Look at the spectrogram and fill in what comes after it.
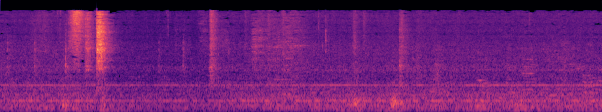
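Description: Moving passenger train heard from inside a sleeper carriage: a steady running rumble with a steady hum under it. A few sharp clicks and knocks come from the wheels and car body, the loudest about a second in.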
